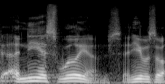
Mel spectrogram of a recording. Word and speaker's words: Aeneas: And the reason I know how to pronounce that name so well, Aeneas, is because there used to be a football player on the Cardinals.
